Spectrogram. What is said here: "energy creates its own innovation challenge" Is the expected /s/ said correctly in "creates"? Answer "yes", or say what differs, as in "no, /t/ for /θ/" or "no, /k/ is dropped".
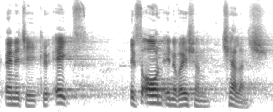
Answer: no, /s/ is dropped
